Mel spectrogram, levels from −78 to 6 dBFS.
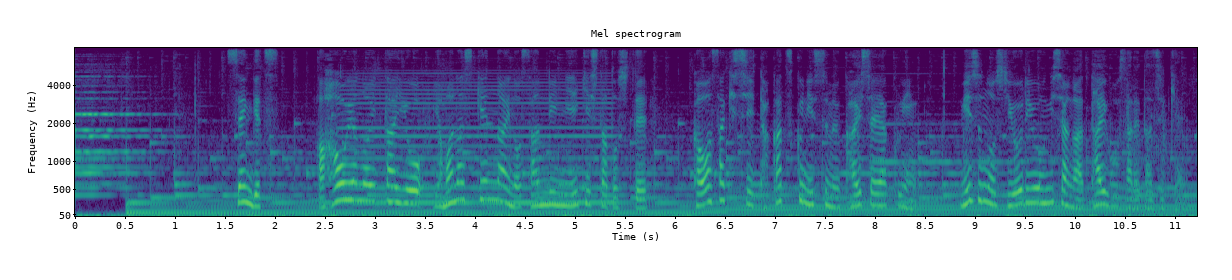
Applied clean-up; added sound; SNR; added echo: none; Bowed string instrument; 9 dB; none.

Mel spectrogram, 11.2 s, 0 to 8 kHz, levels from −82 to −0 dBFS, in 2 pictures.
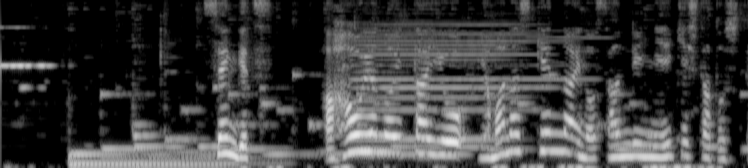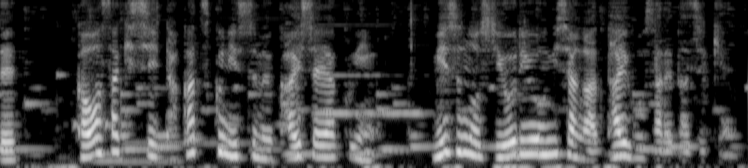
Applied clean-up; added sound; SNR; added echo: classical method Wiener filter.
